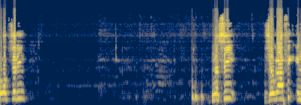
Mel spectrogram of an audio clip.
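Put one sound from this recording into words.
A young man speaks formally into a microphone over a loudspeaker, with pauses.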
